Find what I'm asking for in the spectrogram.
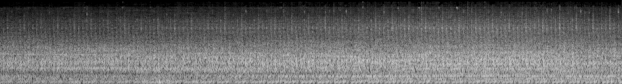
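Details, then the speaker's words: Ford 4040 industrial diesel tractor, cold start after rebuilt injectors installed, valves lashed cold, glow plugs run first: crisp, regular diesel clatter at steady idle, no misfire or stumble, little smoke; sounds pretty good, healthy even idle. "it's gotta should have all the air outlines and everything now i've ran it some so we'll give it a shot here yeah it sounds pretty good now"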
